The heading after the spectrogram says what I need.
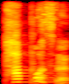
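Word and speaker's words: Paphos: 근데 이것을 이제 영어로 하면 파퍼스라. 파퍼스. 근데 우리가 이제 번역 발음하기 좋게 바보라고 이렇게 부르는 건데 원래 원명은 파퍼스에 그곳에 갔어요.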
